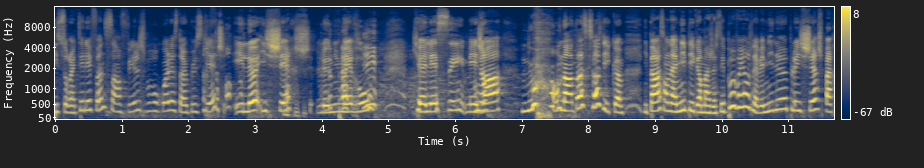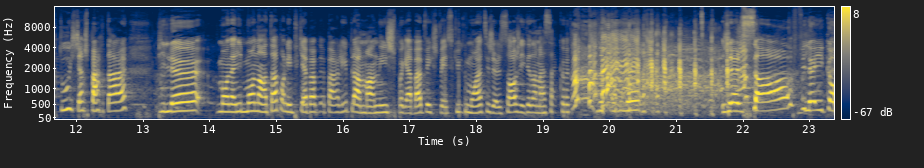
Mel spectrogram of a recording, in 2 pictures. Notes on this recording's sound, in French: enregistrement LIVE devant public au Cabaret Lion d'Or de Montréal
